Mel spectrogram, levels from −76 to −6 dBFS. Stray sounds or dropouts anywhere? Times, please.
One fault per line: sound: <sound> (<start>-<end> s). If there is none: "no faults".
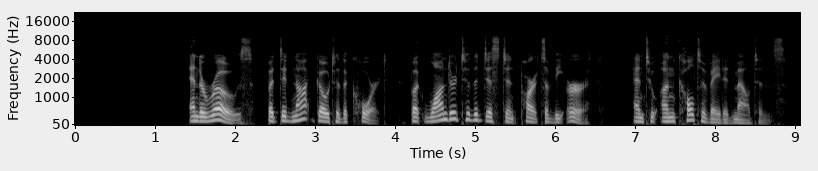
no faults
